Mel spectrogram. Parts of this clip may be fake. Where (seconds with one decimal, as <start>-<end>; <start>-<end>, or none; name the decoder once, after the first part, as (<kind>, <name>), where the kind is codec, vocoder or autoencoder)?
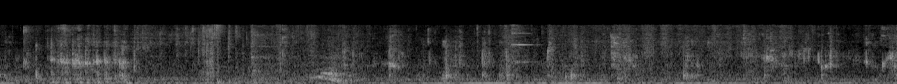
0.5-3.5 (vocoder, BigVGAN v2); 7.8-9.0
